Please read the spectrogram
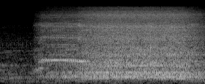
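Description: Hair dryer blowing: a loud, steady rush of air that starts shortly in and fades away near the end, briefly carrying a faint motor whine as it starts.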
